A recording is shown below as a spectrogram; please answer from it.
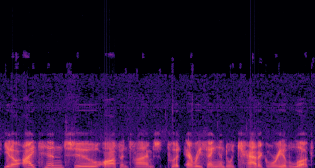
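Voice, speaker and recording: High-pitched, creaky-voiced man explaining on radio. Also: a little fast, no echo, narrow, tinny audio. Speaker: financial advisor, radio guest. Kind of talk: explanatory radio interview talk.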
